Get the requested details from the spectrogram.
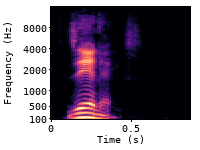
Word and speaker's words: Xanax: before it became Xanax. Xanax, did I say that right? Yeah, Xanax.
